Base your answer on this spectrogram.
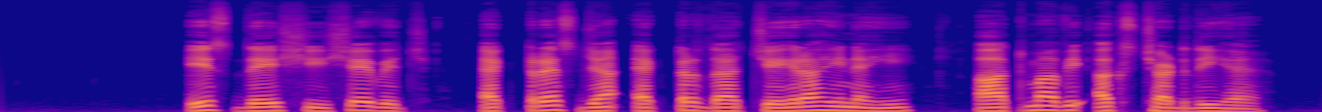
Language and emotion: Punjabi, neutral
